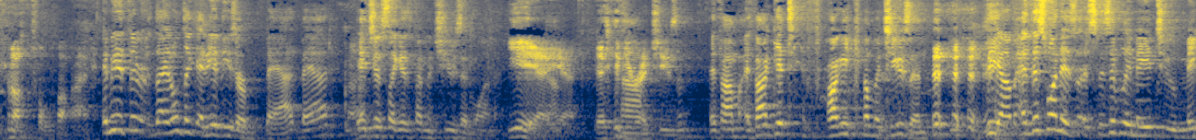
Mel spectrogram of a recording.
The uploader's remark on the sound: This live episode from the Portland Retro Gaming Expo 2017.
